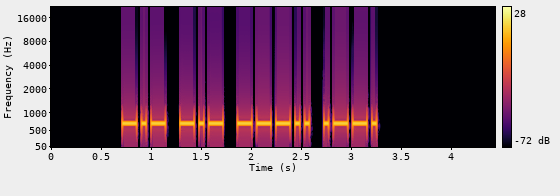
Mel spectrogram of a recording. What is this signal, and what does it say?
Morse code, heard as a keyed tone, about 25 wpm, 700 Hz. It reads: KK8P
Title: USA Call Signs - 4 Characters - 25wpm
